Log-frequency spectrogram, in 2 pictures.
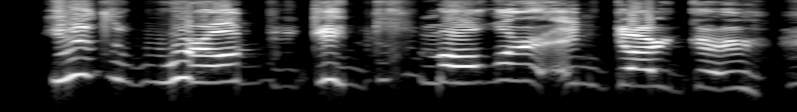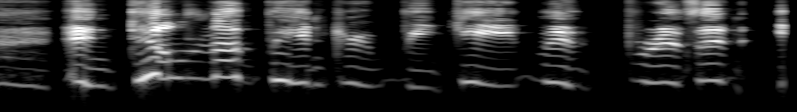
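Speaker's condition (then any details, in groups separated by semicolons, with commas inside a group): Physical speech impairment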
